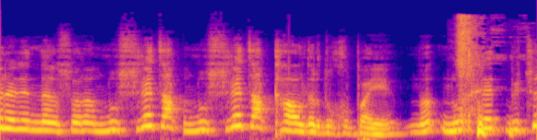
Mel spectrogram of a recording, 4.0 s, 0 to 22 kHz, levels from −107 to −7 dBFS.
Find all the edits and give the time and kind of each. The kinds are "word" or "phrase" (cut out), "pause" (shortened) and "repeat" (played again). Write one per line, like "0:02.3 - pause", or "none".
0:01.4 - repeat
